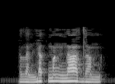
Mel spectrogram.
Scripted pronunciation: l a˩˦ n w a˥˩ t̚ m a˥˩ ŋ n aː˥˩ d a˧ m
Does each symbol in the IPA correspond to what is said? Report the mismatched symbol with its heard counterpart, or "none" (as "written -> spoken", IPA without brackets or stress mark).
w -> j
